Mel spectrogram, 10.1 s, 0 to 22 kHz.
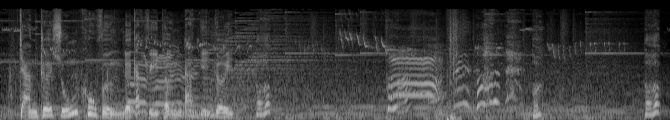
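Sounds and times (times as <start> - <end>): cartoon background music: 0.2 - 10.0
high chirping notes: 0.5 - 6.5.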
